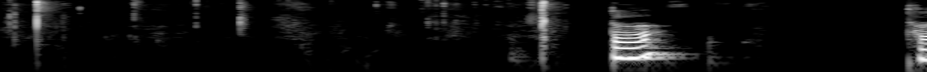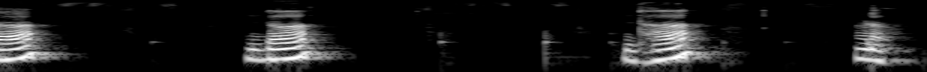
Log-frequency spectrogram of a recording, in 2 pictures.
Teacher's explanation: ट वर्ग, इसको मूर्धा से बोला जाता है।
